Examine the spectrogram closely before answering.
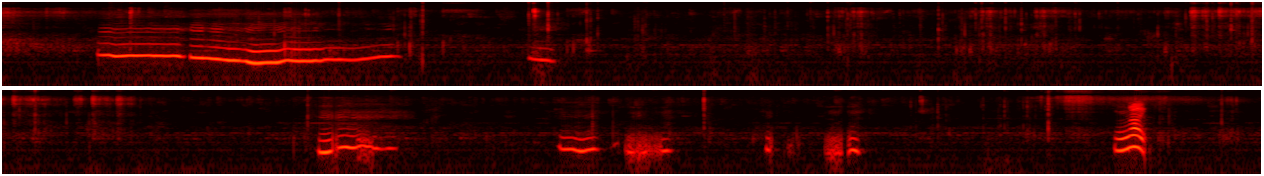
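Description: A handheld game console plays short electronic jingles and bleeps through a small speaker.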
